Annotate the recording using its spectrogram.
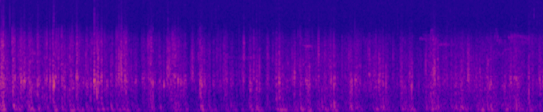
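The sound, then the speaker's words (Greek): Rapid, rhythmic hoofbeats of an aristocrat's horse galloping swiftly away, a steady drumming of thuds over earth, continuous and fairly loud throughout, with no voices. “Έτρεμε η γης κάτω από τον καλπασμό τα λόγου του.”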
